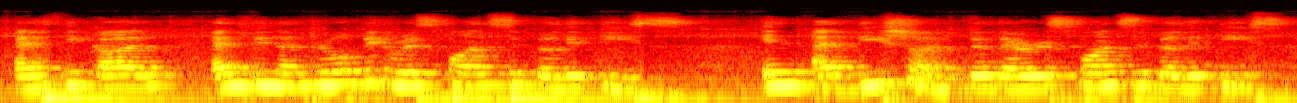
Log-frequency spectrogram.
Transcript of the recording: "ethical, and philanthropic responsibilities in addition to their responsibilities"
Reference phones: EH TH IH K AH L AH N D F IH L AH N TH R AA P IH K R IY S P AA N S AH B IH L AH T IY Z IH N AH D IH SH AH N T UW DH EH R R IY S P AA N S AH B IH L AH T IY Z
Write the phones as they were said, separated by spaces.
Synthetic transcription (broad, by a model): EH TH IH K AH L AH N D F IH L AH N T R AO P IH K R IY S P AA N S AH B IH L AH T IY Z IH N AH D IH SH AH N T UW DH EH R R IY S P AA N S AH B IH L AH T IY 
